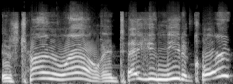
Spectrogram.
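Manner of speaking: a label head scolding his own artist; label boss. Acted. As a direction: play the record label exec, outraged. Role-plays label boss confronting artist.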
